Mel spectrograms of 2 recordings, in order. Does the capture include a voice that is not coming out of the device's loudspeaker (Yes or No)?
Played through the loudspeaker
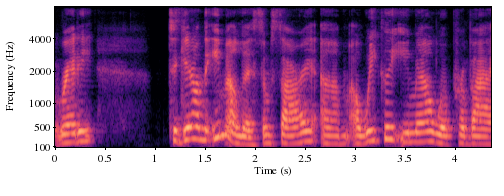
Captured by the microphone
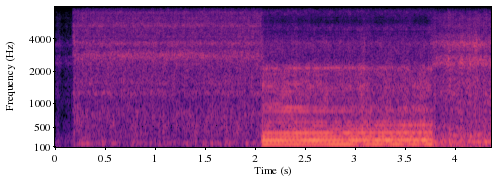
No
